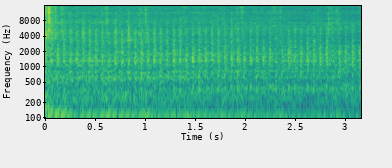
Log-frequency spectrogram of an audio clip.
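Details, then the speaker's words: New tractor with a new battery and a stuck clutch plate, cranked with a gear engaged. Slow, heavy chug of the starter dragging the diesel under heavy load, not catching on the first try; labored cranking. "तो अब मैं इसको start करके देखता हूं अभ देखना अभी एक ब में नहीं हो रहा है क्योंकि बहुत लो लोड हो रहा"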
